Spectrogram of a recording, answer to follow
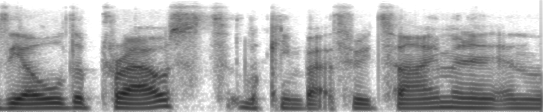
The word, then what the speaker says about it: Proust: Like as we talked about last week, we get the impression is it like the older Proust looking back through time and there's all these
